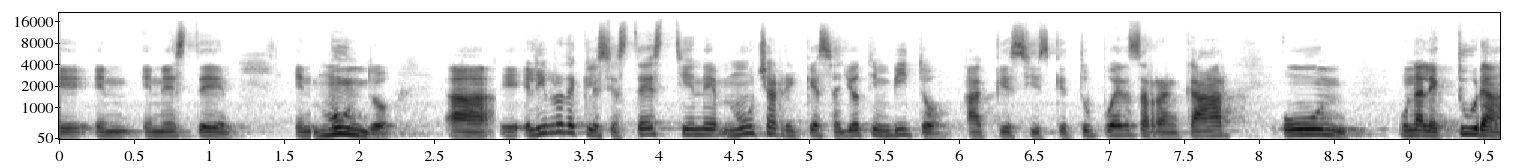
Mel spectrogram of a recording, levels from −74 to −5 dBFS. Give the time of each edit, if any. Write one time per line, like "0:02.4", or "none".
0:01.7
0:02.9
0:08.1

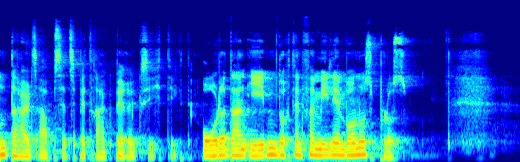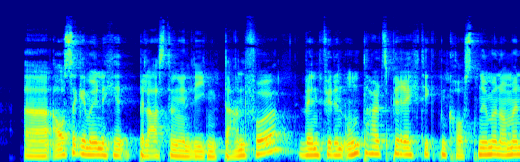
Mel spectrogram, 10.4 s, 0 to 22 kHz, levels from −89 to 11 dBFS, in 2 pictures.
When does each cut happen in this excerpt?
none

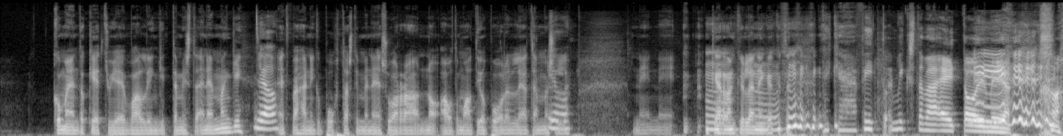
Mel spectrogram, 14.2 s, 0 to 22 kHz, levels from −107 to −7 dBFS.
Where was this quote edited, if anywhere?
0:09.4
0:11.8

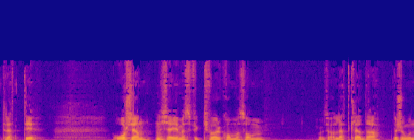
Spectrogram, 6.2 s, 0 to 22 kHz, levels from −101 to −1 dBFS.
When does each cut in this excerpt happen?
0:02.3

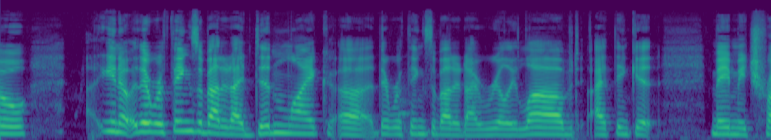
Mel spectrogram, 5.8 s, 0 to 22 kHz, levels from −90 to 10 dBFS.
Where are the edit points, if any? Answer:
0:04.4

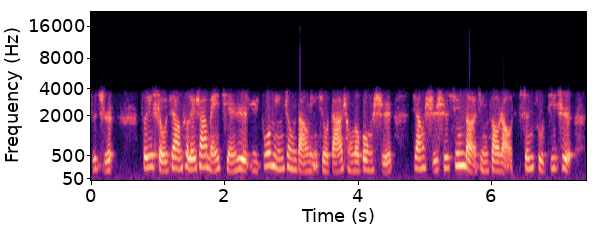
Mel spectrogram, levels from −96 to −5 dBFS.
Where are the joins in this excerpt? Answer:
0:06.3

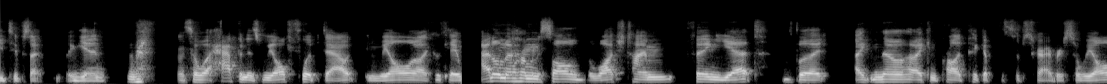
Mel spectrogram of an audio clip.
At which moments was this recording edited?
0:01.6
0:04.6
0:05.8

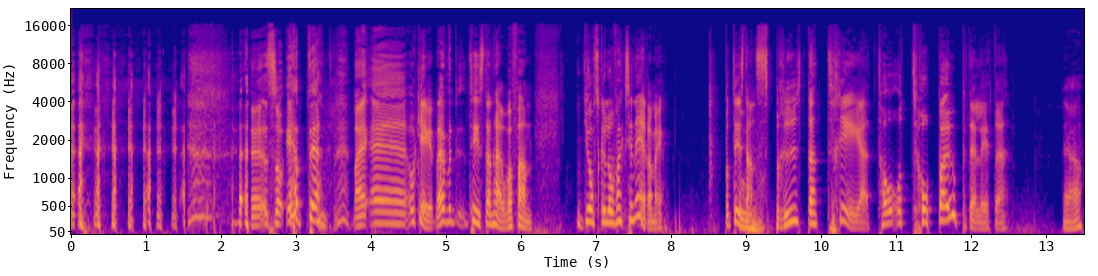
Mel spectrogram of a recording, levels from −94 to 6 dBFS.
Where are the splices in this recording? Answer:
none

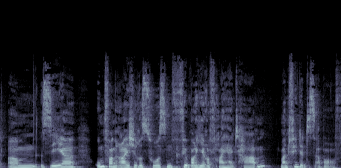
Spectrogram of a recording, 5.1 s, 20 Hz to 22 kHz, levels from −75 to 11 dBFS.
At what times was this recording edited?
none

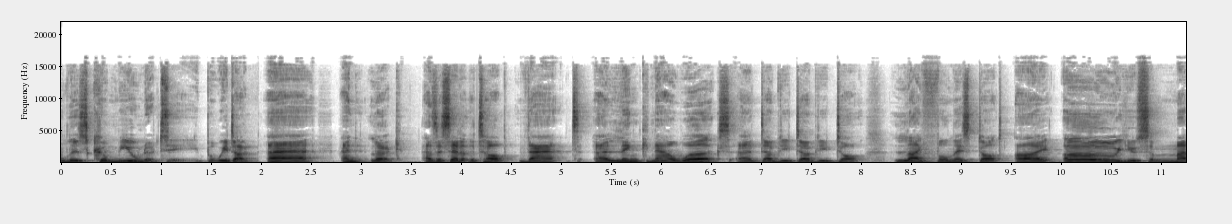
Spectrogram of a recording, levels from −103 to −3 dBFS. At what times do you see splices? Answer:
0:02.0

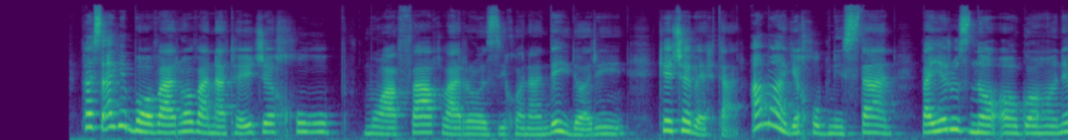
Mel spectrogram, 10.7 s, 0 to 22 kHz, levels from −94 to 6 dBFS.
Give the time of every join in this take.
0:07.4

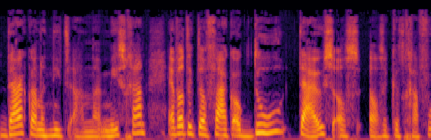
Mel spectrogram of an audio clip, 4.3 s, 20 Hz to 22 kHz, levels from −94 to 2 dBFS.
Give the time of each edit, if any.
none

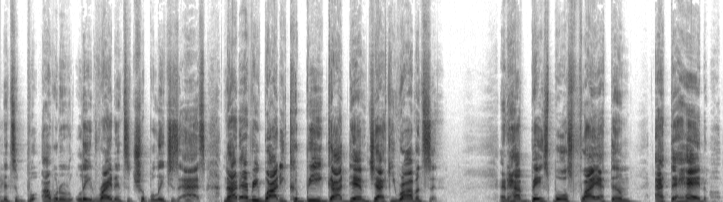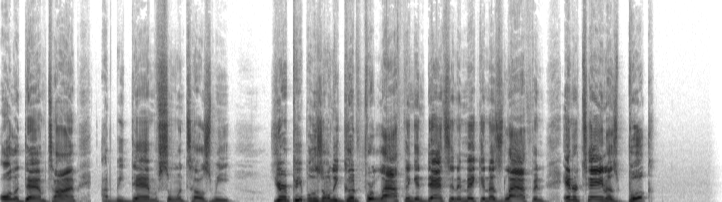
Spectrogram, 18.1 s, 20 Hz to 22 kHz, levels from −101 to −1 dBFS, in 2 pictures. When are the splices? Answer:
0:02.7
0:10.2

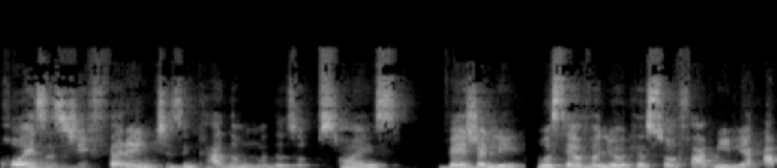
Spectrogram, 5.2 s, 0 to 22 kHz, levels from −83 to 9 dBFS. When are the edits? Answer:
0:03.5

